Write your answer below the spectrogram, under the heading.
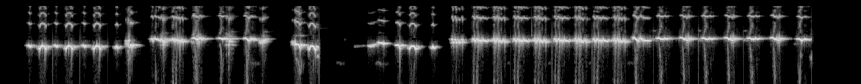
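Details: Clear, crystal-type singing of a chestnut-vented warbler from southern Africa: whistled chips in fast runs, a short pause near three seconds, then a long, even, rapid series of ringing notes.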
